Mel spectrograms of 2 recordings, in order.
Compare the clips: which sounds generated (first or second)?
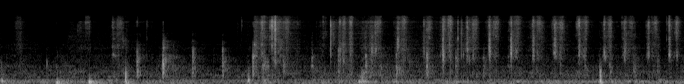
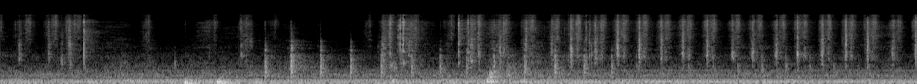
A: first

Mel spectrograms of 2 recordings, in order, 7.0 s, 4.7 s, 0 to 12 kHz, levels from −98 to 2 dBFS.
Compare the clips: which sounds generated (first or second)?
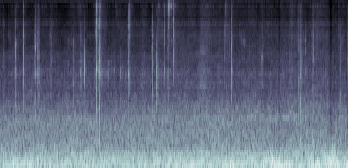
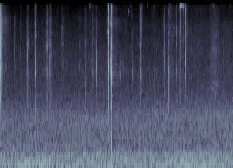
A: first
